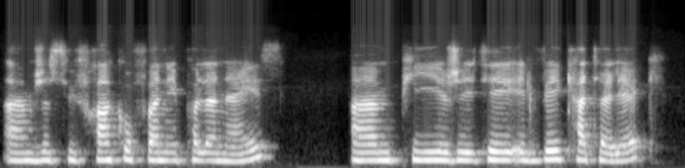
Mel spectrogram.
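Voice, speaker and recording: A woman's voice: medium pitch, little pitch movement, a little slow, dull audio. Young woman, plain voice. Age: 20s. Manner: plain, straightforward, with fillers. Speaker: nurse, interview guest. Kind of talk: prayer reading and interview answers.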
